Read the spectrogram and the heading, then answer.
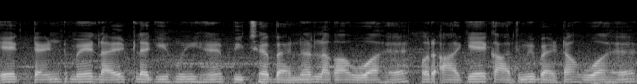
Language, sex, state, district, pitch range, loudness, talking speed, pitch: Hindi, male, Bihar, Saran, 110-120 Hz, -21 LUFS, 180 wpm, 115 Hz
